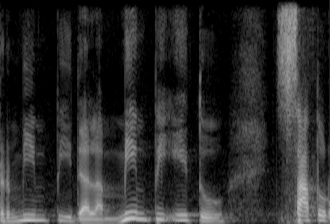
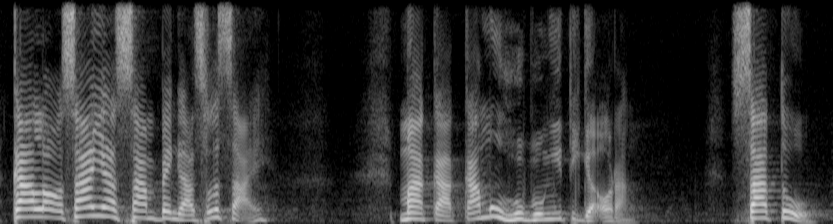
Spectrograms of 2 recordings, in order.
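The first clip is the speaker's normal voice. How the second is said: a hint of a stern lecturer, higher and louder; lightly voiced old supervisor laying down rules; supervisor's instruction; 6 semitones higher, 6 dB louder than usual. Preacher voices his old supervisor instructing him: mildly stern lecturer.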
